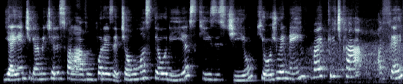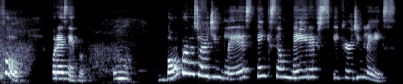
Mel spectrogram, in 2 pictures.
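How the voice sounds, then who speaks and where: A high-pitched woman speaks with a Brazilian Portuguese accent as she teaches an English class. She explains terms to her students and keeps asking them rhetorical questions. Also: lively intonation, normal speed, a bit bright, slight background noise. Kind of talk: online class lecture.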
